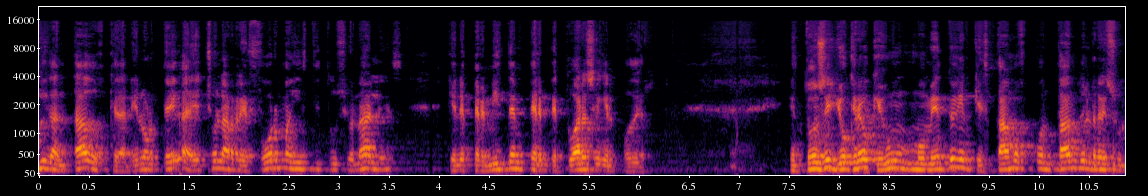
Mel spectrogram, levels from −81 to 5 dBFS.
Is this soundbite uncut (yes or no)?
yes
